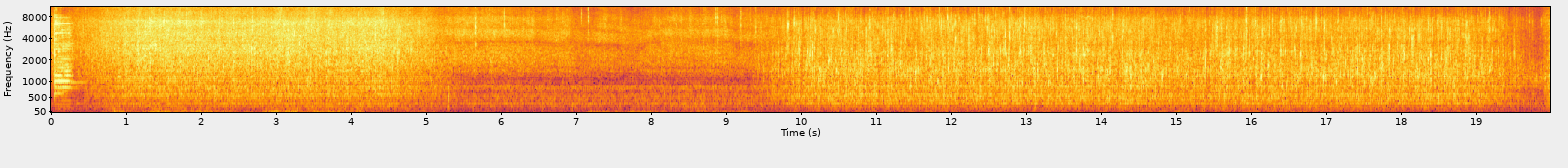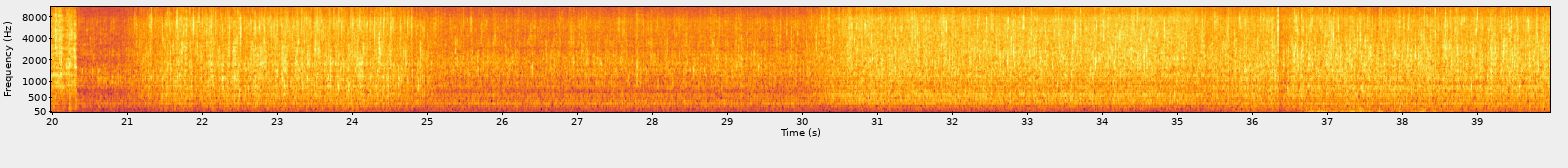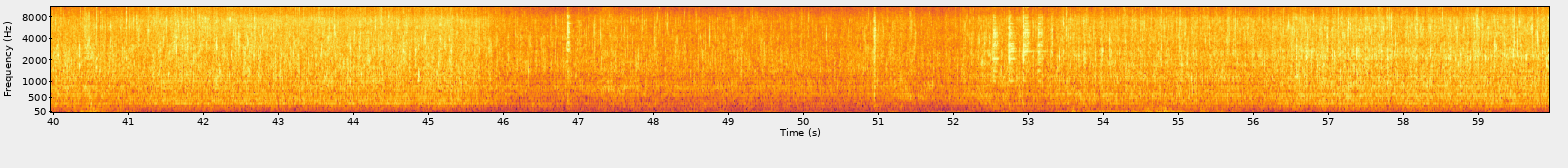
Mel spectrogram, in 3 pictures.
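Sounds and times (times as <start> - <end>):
meat sizzling in a pan: 50.1 - 54.6.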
